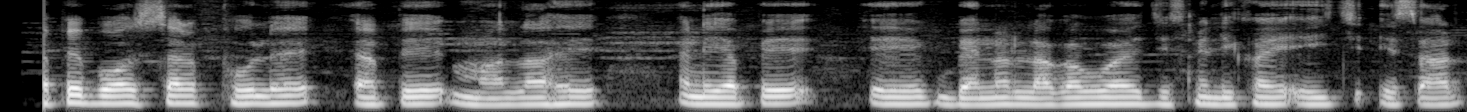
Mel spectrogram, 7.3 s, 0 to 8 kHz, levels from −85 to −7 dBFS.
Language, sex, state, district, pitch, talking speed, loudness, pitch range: Hindi, male, Uttar Pradesh, Hamirpur, 145 Hz, 215 wpm, -19 LUFS, 140-155 Hz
